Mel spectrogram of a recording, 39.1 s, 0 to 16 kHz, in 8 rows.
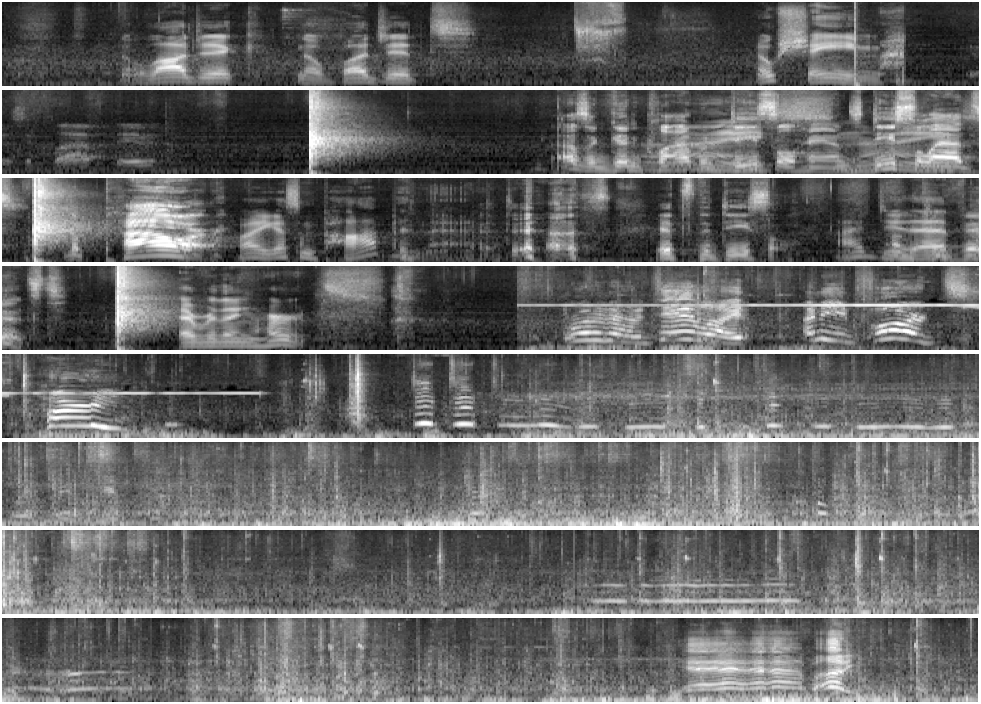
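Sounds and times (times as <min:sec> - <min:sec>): golf cart rumbling: 0:19.5 - 0:39.0
knocks and rattles from bumps: 0:24.4 - 0:39.0
man's voice: 0:37.6 - 0:38.5.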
